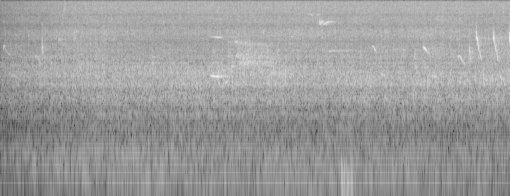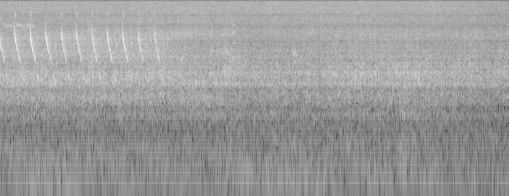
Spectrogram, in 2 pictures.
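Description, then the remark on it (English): Steady, even outdoor ambience on a walk near a river in a neighborhood, a soft continuous rush with no traffic or people's chatter, broken midway by a brief, rapid bird trill. “I recently took a walk near a river in my neighborhood. Note, there's no traffic or people's chatter in the background.”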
